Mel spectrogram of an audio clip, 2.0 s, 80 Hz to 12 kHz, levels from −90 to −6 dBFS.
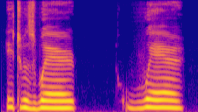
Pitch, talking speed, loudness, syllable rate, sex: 210 Hz, 90 wpm, -13 LUFS, 4.7 syllables/s, female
